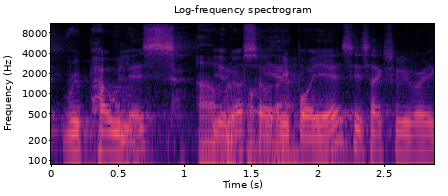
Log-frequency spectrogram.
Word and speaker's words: Ripolles: Tell me if I'm going to pronounce this right. Is it Ripolles?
